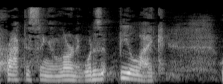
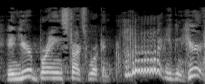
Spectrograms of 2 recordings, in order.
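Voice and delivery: ordinary talk, nothing marked

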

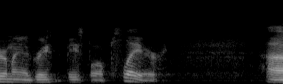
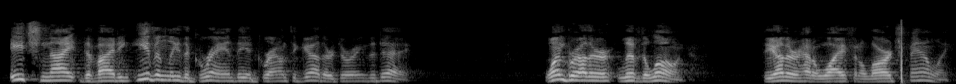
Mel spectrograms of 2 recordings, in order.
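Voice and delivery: solemn storyteller, voice lifted; grave ancient myth telling; 4 semitones higher, 6 dB louder than usual. A narrator's reading. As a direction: tell it like an old legend.

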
